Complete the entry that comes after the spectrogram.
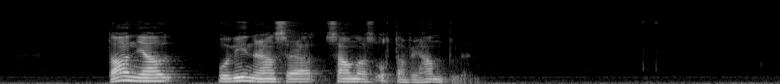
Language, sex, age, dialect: Faroese, male, 61+, Norðuroyggjar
